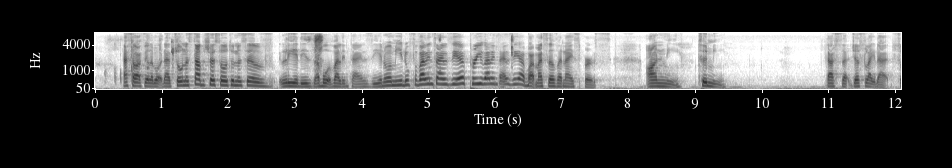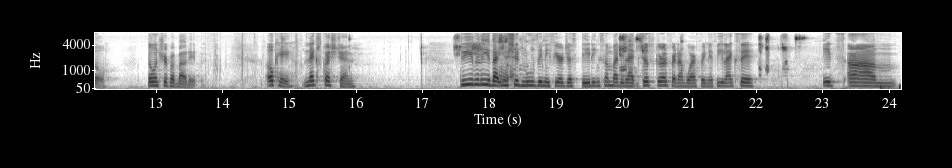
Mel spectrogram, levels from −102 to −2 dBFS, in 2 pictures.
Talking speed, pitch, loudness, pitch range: 180 wpm, 180 Hz, -30 LUFS, 150-215 Hz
